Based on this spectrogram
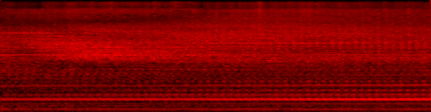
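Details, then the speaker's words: DIY jet-powered go-kart oil system pump after a cool-down cycle and power cycle, bringing oil up to pressure before start: a quiet, steady electric hum with no chatter or surging. Normal oil pump running. "the oil system up to pressure. Let the cart make sure that everything's ready to go."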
